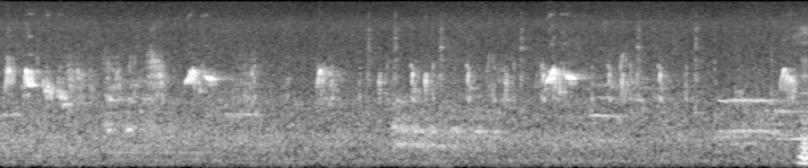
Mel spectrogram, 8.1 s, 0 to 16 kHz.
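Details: Red-whiskered bulbul used as a decoy in a trap for wild bulbuls, recorded 7 January 2018: short bright chirped phrases, some rising and falling, come in scattered bursts over steady background hiss.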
